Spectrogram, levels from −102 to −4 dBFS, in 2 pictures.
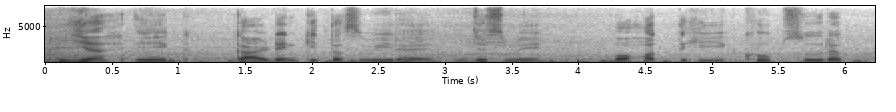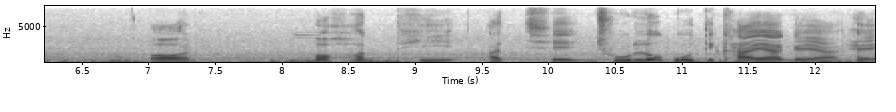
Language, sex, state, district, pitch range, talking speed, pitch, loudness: Hindi, male, Uttar Pradesh, Varanasi, 125-165 Hz, 95 wpm, 135 Hz, -33 LUFS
